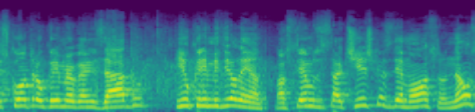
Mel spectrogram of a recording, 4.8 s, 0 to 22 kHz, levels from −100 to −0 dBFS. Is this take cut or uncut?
cut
